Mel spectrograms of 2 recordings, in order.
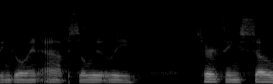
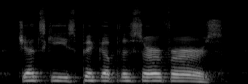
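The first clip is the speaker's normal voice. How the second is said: loud, drawn-out announcer yell; 7 semitones higher, 8 dB louder than usual. Retelling what the announcer said during the heat: imitating an announcer yelling. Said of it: "the announcer just yells".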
